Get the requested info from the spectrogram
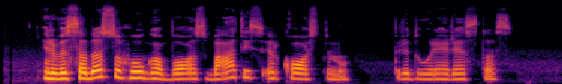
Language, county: Lithuanian, Šiauliai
